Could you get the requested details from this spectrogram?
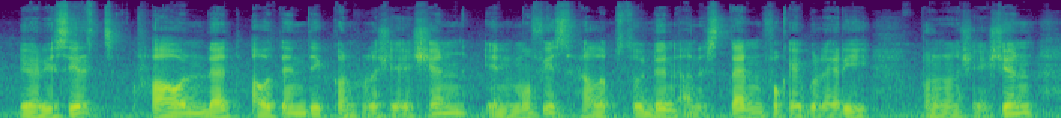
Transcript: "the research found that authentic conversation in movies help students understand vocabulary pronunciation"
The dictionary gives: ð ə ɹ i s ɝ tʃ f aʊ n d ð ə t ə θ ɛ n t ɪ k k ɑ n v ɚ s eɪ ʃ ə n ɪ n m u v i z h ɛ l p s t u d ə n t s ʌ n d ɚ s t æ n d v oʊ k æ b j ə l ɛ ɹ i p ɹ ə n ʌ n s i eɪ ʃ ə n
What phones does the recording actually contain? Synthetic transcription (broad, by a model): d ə ɹ i s ɝ tʃ f aʊ n d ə t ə t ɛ n t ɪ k k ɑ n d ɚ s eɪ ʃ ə n ɪ n m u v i s h ɛ l p s t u d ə n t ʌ n d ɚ s t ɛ n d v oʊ k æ b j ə l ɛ ɹ i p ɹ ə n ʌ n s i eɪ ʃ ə n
